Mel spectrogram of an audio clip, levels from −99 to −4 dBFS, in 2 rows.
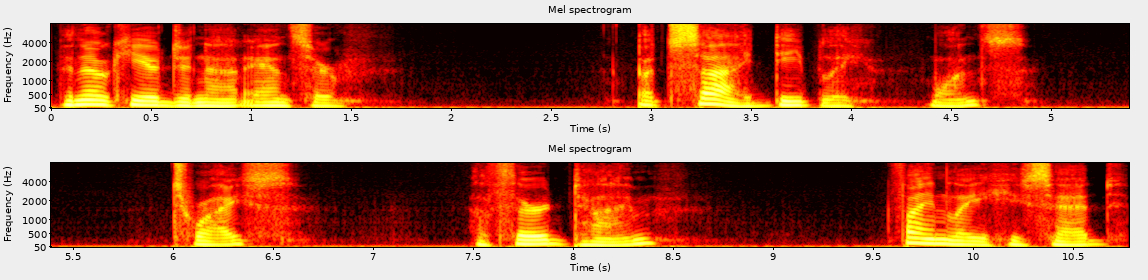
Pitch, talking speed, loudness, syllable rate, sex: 125 Hz, 70 wpm, -20 LUFS, 3.9 syllables/s, male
